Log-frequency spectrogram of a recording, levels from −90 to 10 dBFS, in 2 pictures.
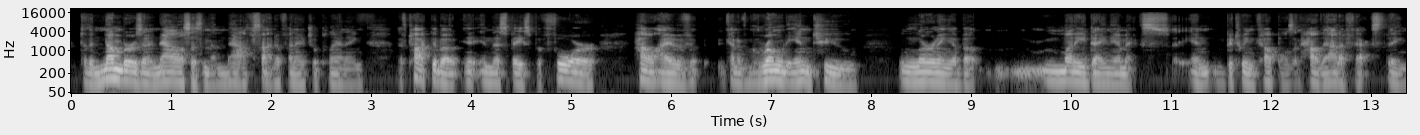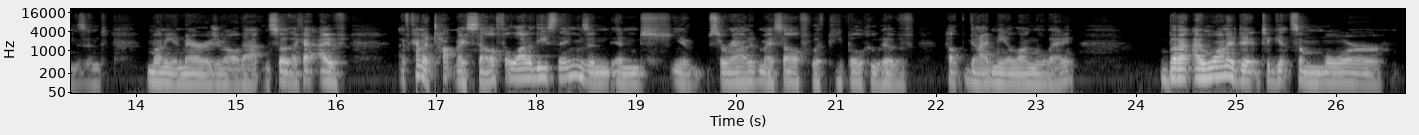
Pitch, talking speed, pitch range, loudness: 105 Hz, 195 wpm, 95-115 Hz, -27 LUFS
